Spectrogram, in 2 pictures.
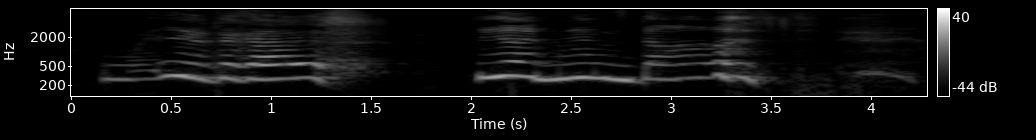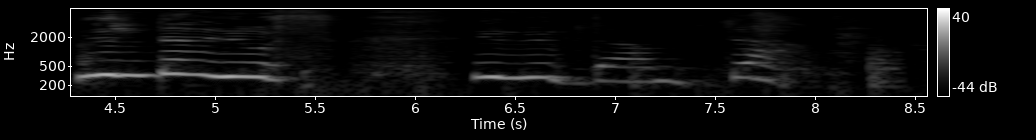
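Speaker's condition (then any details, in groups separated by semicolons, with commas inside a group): Cerebral palsy; hands almost nonfunctional, uses feet for tasks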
